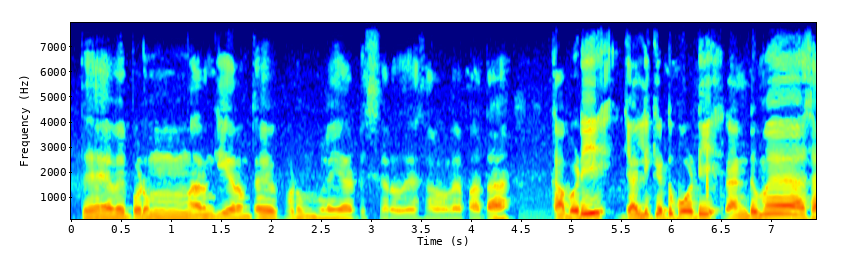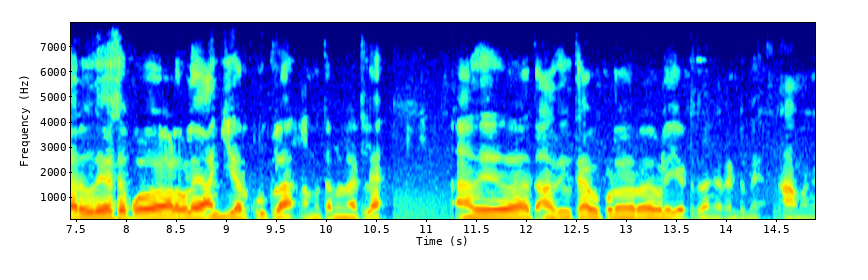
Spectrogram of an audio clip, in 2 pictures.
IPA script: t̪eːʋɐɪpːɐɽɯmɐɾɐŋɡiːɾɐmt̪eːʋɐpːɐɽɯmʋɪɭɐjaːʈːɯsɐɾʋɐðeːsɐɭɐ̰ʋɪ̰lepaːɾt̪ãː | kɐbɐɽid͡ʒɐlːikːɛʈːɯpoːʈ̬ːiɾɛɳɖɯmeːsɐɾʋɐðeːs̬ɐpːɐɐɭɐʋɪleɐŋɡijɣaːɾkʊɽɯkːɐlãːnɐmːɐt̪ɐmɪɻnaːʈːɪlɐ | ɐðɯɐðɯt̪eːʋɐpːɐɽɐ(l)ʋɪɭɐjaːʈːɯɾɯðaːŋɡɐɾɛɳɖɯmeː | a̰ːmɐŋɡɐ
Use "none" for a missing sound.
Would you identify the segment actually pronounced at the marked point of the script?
ɾ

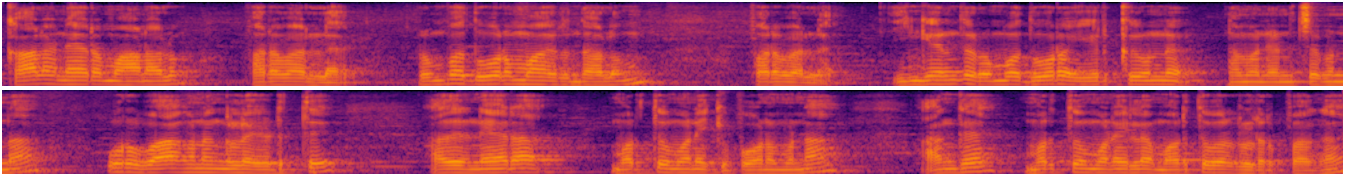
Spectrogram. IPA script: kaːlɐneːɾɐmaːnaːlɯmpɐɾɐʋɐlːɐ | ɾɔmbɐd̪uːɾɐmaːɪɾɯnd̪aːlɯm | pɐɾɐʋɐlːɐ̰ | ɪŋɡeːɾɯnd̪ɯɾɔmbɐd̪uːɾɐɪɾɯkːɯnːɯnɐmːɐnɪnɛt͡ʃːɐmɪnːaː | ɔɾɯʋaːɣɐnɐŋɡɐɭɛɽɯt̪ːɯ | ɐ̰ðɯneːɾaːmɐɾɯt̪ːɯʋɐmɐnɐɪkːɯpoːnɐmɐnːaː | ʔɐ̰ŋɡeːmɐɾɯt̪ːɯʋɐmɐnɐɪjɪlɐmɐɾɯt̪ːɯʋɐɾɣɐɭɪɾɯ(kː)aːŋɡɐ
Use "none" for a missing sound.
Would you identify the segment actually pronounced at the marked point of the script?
pː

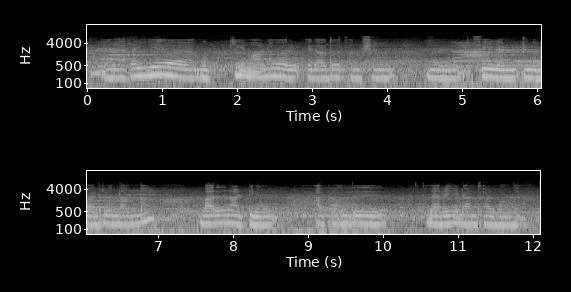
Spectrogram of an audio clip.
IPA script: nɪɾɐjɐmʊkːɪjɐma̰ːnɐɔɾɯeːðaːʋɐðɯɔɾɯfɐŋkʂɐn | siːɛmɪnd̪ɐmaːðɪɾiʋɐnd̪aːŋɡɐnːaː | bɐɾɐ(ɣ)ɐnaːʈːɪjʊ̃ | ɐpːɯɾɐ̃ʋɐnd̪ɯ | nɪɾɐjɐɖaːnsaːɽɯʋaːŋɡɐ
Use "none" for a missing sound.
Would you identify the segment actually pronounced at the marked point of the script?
ð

